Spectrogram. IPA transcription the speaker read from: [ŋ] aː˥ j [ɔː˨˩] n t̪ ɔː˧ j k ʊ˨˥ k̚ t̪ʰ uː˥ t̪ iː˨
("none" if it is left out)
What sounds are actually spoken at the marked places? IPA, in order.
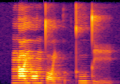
ŋ, ɔː˥

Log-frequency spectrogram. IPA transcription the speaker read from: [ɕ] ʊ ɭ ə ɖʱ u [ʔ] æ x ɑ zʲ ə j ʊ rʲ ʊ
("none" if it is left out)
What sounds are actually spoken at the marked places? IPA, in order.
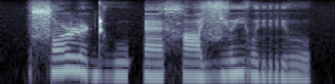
sˤ, ʔ

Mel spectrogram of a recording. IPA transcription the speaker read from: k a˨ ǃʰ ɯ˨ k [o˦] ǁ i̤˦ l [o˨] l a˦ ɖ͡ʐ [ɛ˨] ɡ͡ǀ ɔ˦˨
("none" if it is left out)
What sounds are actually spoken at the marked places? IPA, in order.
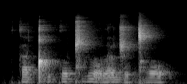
o˦, ɔ˨, ɛ˨

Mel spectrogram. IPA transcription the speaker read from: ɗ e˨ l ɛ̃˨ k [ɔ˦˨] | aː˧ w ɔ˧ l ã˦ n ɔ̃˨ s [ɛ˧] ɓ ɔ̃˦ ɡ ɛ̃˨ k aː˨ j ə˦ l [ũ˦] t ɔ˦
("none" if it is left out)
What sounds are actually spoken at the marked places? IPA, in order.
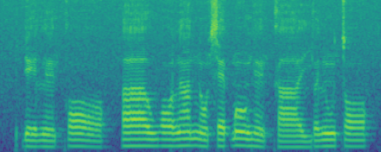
ɔ˦˨, ɛ˧, ũ˦

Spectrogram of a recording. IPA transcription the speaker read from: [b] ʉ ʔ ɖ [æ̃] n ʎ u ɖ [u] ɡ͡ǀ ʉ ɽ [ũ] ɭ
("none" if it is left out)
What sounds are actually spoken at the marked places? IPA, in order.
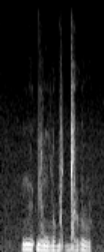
m, æ̃, u, u

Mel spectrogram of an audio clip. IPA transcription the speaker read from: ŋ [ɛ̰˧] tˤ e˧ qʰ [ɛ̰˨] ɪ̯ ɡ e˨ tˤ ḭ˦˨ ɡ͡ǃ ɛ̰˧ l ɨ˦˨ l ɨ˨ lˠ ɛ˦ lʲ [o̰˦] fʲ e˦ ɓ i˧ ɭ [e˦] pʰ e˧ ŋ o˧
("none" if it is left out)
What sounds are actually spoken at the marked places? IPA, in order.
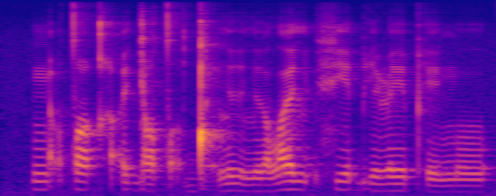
ɛ̰˧, ɛ̰˧, o̰˦, e˦

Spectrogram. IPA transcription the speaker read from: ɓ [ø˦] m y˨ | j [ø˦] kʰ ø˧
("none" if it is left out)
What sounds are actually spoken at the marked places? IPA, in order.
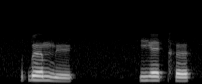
ø˦, e˦

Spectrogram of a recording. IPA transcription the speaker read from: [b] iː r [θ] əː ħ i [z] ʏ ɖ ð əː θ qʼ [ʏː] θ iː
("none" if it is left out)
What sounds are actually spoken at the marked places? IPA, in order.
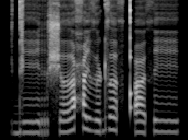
d, ʃ, ð, ʏː

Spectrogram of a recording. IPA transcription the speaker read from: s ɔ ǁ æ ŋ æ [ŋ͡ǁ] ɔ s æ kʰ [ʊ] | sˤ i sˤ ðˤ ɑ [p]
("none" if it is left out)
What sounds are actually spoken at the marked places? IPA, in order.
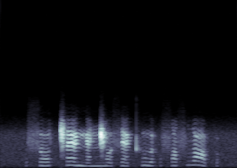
ŋ͡ǁ, ʊ, p

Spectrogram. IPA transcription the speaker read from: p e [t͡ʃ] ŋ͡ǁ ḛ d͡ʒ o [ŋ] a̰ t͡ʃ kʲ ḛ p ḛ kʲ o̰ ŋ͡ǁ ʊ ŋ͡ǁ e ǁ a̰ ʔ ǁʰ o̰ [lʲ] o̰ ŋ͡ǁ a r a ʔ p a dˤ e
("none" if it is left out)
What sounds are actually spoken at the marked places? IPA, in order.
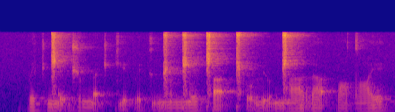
t͡ʃ, ŋ, lʲ

